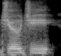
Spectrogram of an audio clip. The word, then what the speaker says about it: Joji: channel under the name Joi which is the Japanese pronunciation of the name George and his real name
